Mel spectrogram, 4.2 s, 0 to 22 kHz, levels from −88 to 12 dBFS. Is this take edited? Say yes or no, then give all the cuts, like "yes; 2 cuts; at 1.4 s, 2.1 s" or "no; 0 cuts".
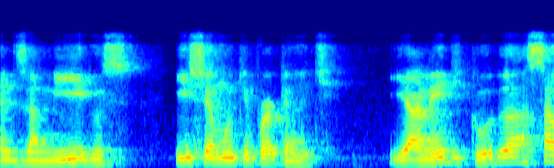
no; 0 cuts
